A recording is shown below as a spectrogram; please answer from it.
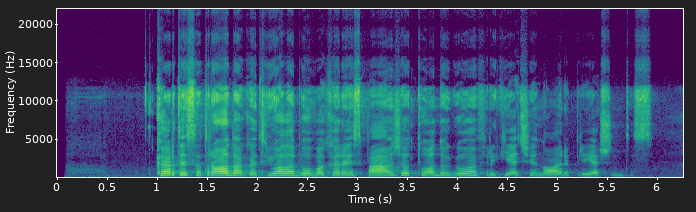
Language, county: Lithuanian, Vilnius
